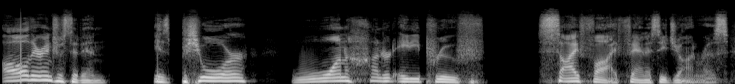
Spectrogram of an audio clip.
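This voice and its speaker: Male talk host, mid-pitched with big melodic swings, preachy and emphatic, recorded dry and close. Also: sing-song, slow, darkish tone, dry recording. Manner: emphatic, preachy, repeats phrases for effect. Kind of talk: religious commentary on film and culture.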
